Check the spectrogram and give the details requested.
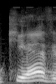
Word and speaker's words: Kiev: de água em que o Kiev né que seria pronúncia em russo nesta terça-feira teve alertas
